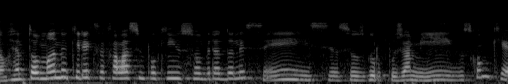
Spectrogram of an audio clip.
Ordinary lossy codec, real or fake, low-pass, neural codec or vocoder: none; real; 7.2 kHz; none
